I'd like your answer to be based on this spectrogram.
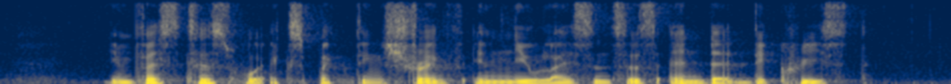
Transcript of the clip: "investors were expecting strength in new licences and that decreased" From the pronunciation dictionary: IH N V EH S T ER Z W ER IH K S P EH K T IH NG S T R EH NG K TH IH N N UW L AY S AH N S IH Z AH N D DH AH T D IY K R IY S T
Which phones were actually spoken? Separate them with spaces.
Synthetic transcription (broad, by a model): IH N V EH S T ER S W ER IH K S P EH K T IH NG S T R EH NG K TH IH N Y UW L AY S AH N S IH S AH N D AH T D IY K R IY S T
